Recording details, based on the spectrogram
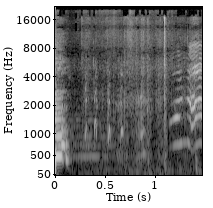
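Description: A chicken on a pig-weighing farm lets out a few short clucks and a brief rising squawk, close and fairly quiet, with a person's voice briefly at the start.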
